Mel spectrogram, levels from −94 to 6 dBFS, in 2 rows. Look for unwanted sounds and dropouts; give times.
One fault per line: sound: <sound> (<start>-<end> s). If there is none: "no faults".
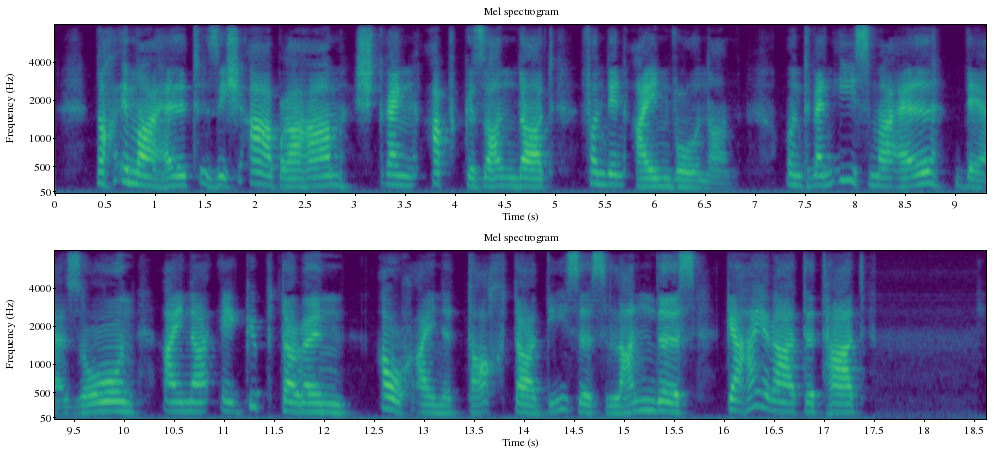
no faults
